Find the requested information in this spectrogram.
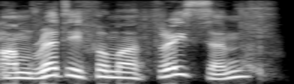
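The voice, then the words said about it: Imitates another person's accent. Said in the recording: “Nice accent of hers.”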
